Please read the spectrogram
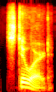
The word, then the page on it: steward: American English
